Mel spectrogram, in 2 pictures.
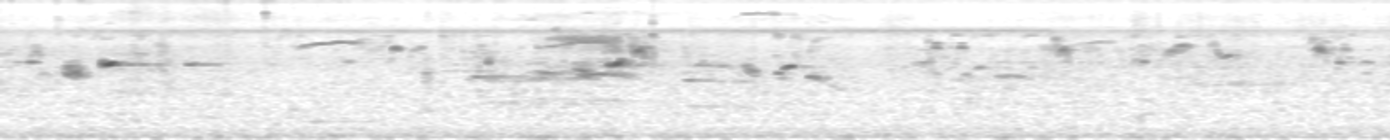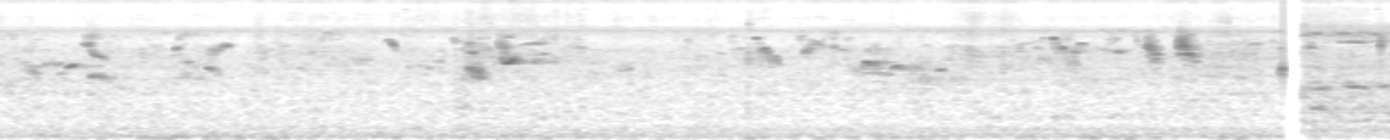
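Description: Faint, scattered bird chirps: short high calls every second or so over a quiet background.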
